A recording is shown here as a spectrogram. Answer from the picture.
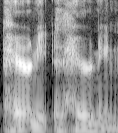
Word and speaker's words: Herning: And I'm not going in the fall for the festival, but I got asked to go over in April to Herning is how you say it.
